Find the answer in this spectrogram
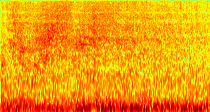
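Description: Serabi batter hissing as it is poured into a small hot pan. A steady low hum runs underneath.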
